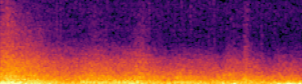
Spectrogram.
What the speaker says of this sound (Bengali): বাইরে বাজ পড়ছে ক্রমাগত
